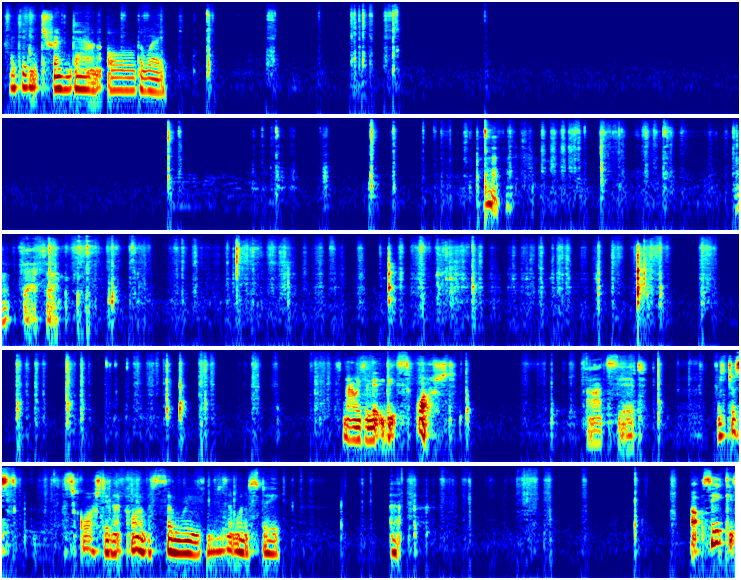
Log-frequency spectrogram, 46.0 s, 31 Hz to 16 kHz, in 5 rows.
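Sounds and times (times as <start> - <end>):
card box crackling and rustling: 13.9 - 45.4.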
